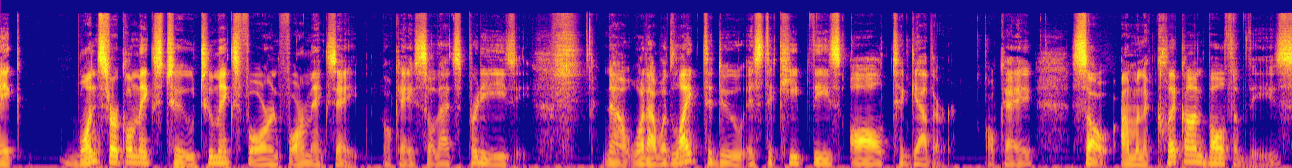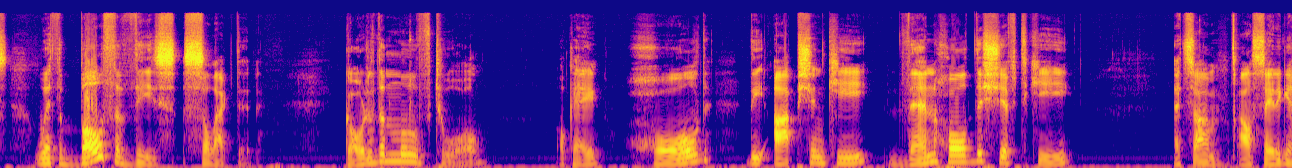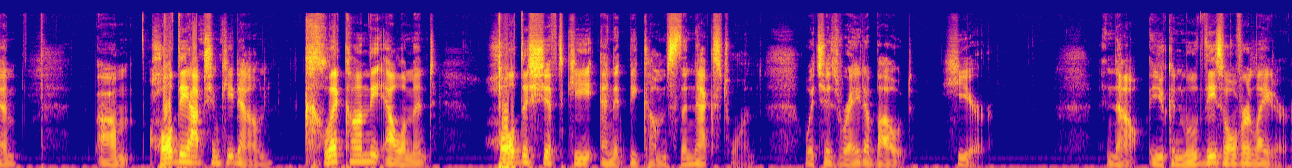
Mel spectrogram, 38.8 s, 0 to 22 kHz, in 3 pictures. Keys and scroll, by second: 16.4 v.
